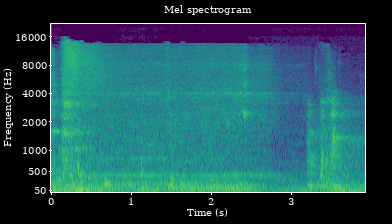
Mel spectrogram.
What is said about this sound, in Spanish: El sound effect de, de cerrar la puerta de X-Men. cerrar la puerta de X-Men. Wow. Sí, sí, sí, sí, sí, La de Cerebro. La de Cerebro.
